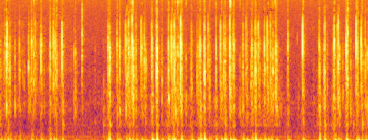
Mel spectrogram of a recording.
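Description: Fingertips type on the flat chiclet keys of a thin white plastic keyboard held in both hands. The result is a rapid, irregular patter of short, dry clicks, each with a low thud beneath a brief bright tap. The typing is softer for the first second or so, then grows louder and denser.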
